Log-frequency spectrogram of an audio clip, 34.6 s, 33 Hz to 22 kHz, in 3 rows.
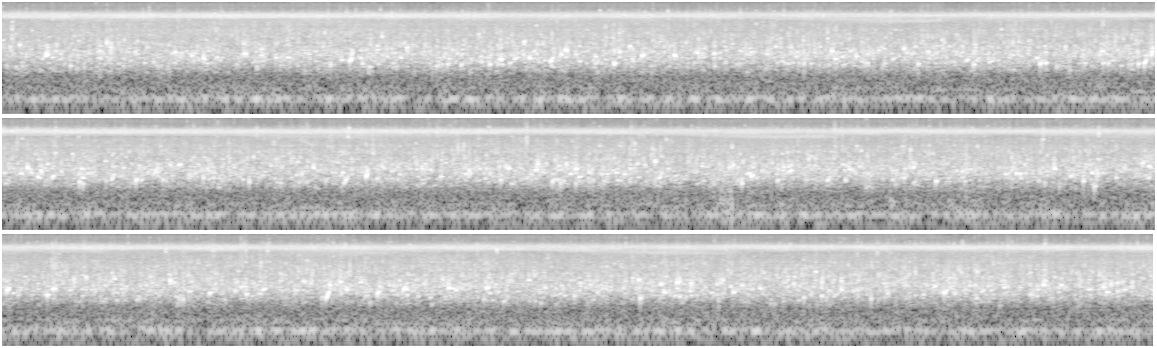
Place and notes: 種瓜坑溪, 埔里鎮成功里, Taiwan - Small streams
Small streams
Zoom H2n Saprial audio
